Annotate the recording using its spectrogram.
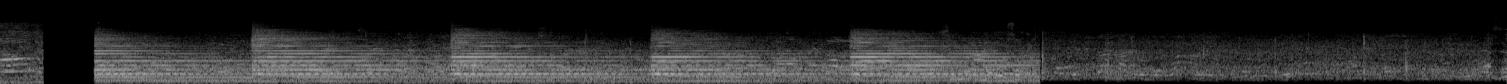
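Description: A large church bell tolling, five strikes about two seconds apart, each ringing on as it fades. The ringing cuts off abruptly about ten seconds in, leaving a faint murmur.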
